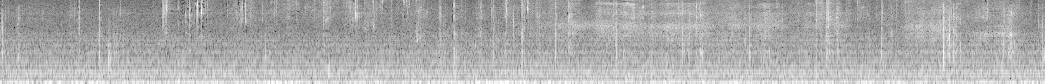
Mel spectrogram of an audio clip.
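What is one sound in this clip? A young man chews food with wet, crunchy mouth sounds close to a microphone.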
